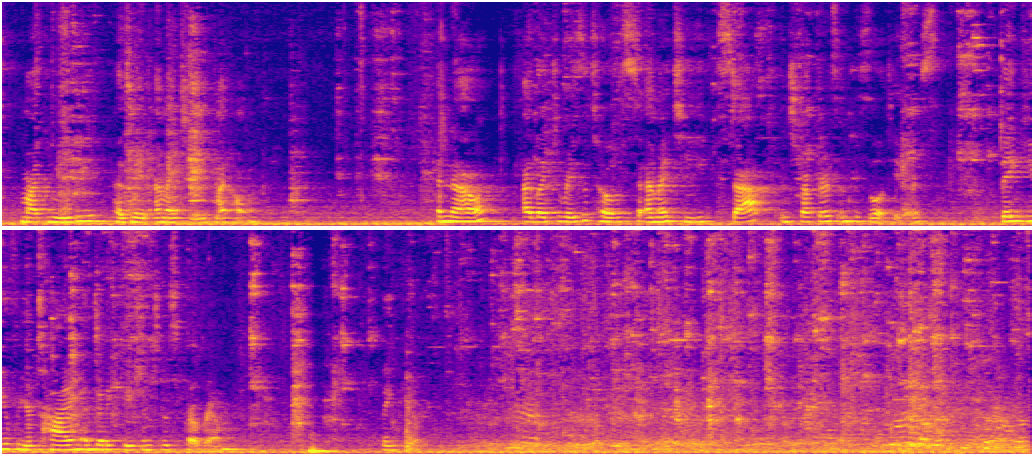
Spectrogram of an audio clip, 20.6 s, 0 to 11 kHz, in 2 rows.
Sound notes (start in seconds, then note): 16.6 glasses press together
